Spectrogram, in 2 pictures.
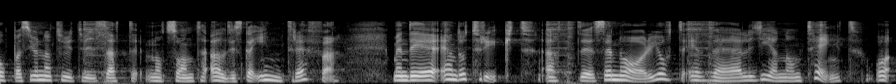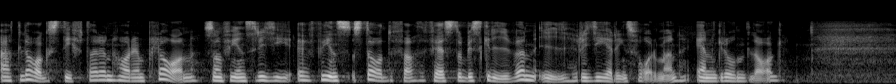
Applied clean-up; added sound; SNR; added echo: none; Hi-hat; 17 dB; none.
